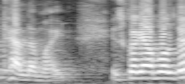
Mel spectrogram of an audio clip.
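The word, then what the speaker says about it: phthalimide: इसको वैसे पीएच ना साइलेंट होता है वैसे, लेकिन मैं पीएच ही बोलता हूं क्योंकि मजा आता है मुझे बोलने में। वैसे इसको बोलते हैं थैलेमाइड, इसको क्या बोलते हैं, थैल इमाइड।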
